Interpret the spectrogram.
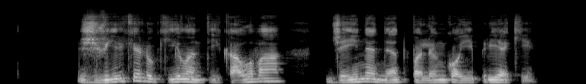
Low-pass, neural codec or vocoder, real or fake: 14.4 kHz; none; real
